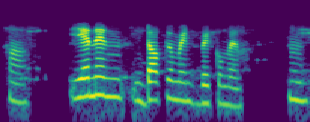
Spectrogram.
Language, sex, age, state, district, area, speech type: Kannada, female, 18-30, Karnataka, Chamarajanagar, rural, conversation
